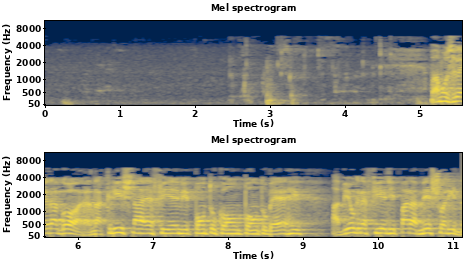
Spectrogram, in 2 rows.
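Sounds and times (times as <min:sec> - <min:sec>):
person drinking a sip of water: 0:02.4 - 0:05.1
speech: 0:05.2 - 0:11.1.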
